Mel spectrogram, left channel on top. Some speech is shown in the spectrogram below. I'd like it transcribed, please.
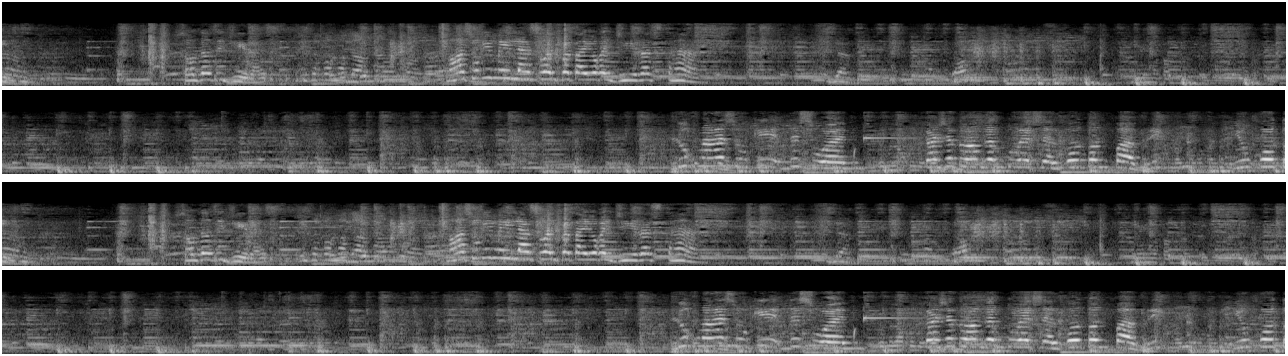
Sold out si Giras. Isa pa maganda. Mga suki, may last one pa tayo kay Giras, ha? Look, mga suki, this one, kasya to hanggang 2XL, cotton fabric. Yung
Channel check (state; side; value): normal; both; correlation 0.57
